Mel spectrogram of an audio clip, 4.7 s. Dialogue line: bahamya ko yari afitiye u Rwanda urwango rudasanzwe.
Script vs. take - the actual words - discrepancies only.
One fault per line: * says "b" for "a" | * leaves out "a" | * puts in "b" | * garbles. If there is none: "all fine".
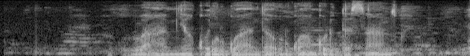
* leaves out "yari afitiye"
